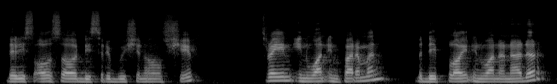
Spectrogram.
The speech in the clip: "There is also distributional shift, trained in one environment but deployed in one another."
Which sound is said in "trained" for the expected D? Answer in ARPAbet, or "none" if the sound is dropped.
none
